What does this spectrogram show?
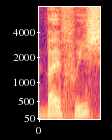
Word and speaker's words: Baefwishes: sur un autre site, ça s'appelle Bifwish et c'est une... Quoi Bifwish, alors ça s'écrit BAEFWISHES et là on est plutôt dans la fantasy en fait.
